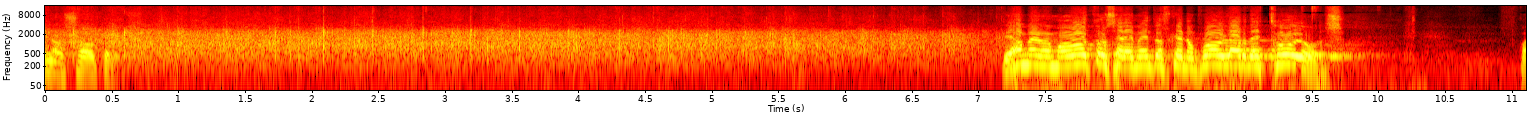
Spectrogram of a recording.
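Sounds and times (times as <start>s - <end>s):
speech: 0.0s - 0.8s, 7.2s - 9.8s
audience applause: 0.0s - 7.5s.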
